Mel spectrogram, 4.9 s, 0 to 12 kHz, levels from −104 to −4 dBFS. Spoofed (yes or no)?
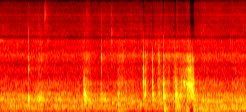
yes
